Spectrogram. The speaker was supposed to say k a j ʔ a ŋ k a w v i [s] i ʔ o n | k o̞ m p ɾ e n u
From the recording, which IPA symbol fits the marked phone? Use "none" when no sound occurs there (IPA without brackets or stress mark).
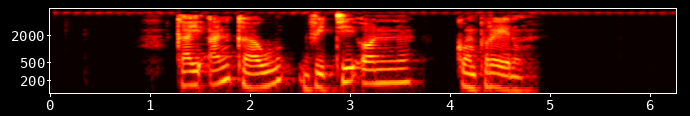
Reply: t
